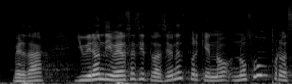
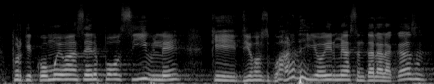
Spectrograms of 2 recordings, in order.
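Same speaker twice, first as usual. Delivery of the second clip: ordinary talk, nothing marked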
